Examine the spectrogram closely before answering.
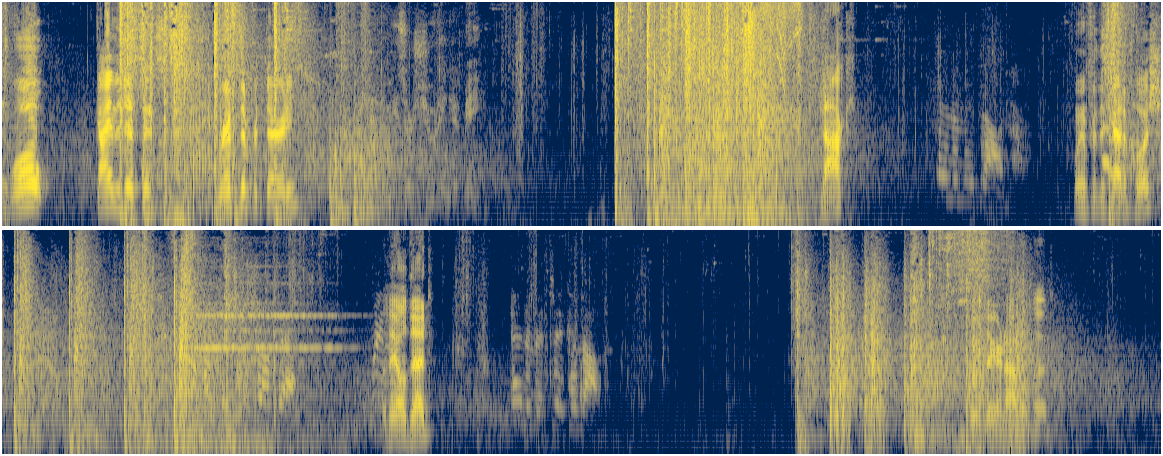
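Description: Rapid gunfire bursts loudly in a video game.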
